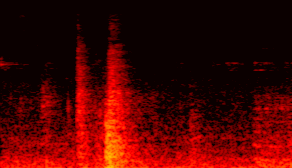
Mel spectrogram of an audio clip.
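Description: A single dull thump just under a second in, preceded by a fainter knock.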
